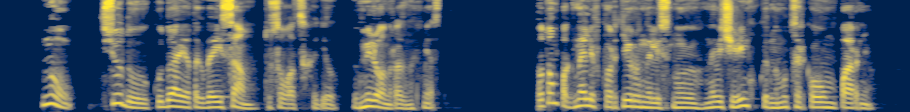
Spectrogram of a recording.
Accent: Moscow, Russia; Я сам из Москвы и свой город именно так чувствую.

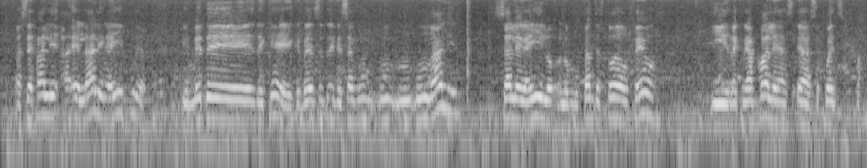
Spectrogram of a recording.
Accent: El Salvador; del Salvador, o sea, decir, wea, a pesar de que todo está hecho mierda, wea, sí, yo siento orgullo en mi país

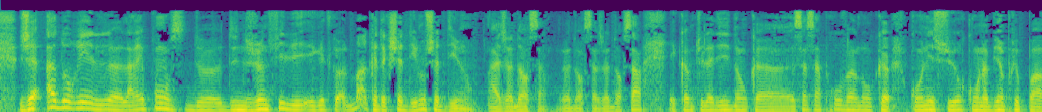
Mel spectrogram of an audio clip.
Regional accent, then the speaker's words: Morocco; parce qu'on est marocain

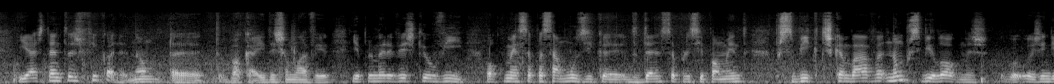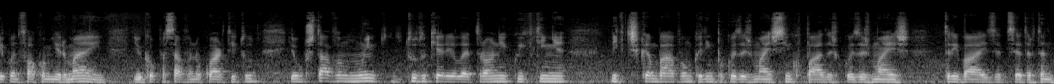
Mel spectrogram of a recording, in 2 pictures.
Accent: Angola; now in Portugal; Eu venho de Angola, tipo, tu não bate.

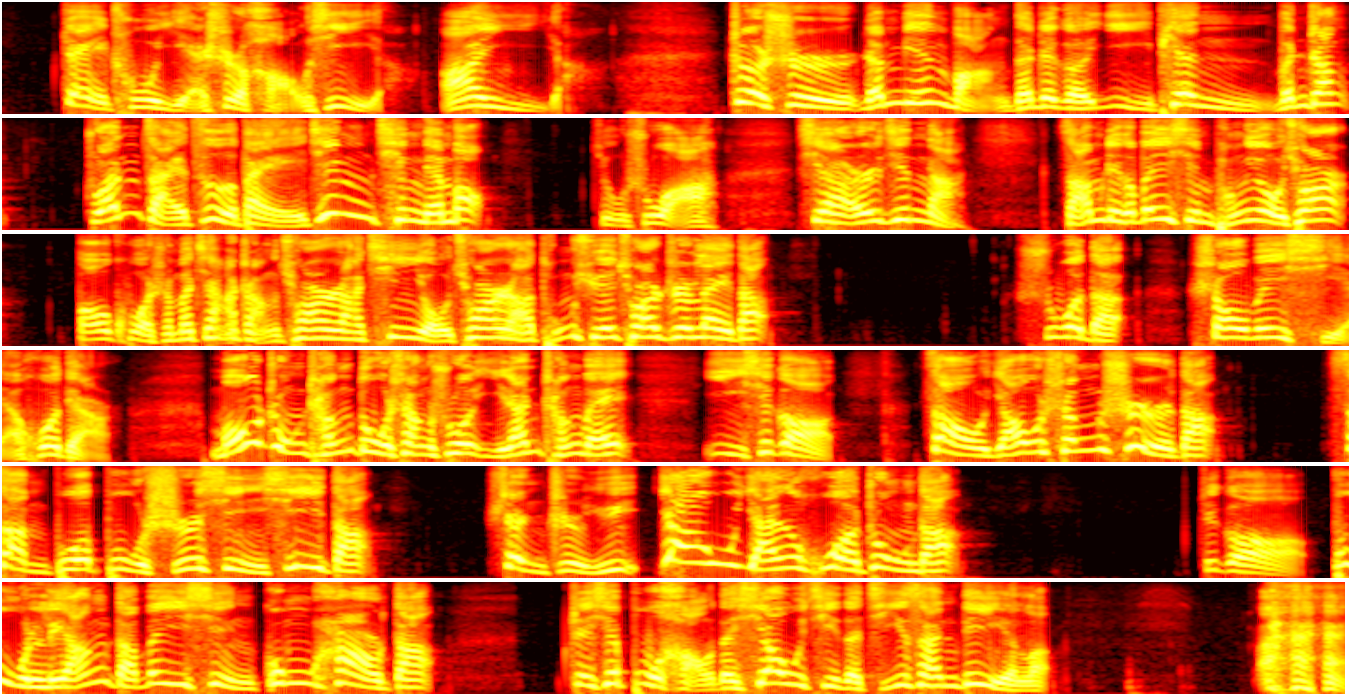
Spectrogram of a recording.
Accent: Liangshan, Shandong, China; 头几天在我老家山东梁山县，嚯，这地方出好汉呐

